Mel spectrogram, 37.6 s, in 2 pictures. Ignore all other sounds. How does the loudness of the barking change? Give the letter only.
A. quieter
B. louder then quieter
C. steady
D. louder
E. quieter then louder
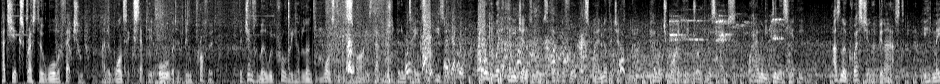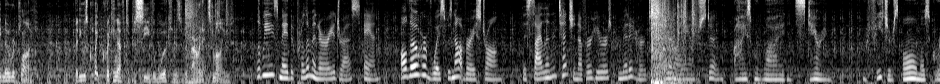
A.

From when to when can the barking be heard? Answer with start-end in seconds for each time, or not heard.
6.5-15.7.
